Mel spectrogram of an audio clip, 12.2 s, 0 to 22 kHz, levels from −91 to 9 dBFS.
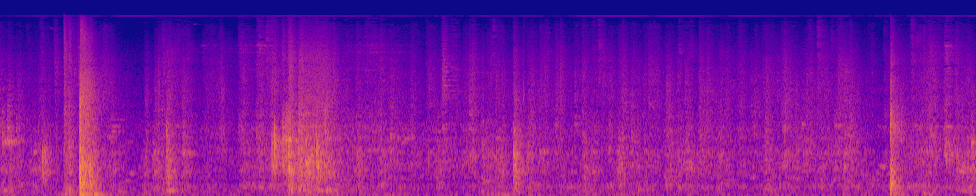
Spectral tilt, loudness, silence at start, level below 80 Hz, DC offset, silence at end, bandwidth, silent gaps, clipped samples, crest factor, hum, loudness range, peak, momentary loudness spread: -4.5 dB/octave; -31 LUFS; 0 s; -42 dBFS; under 0.1%; 0 s; 16 kHz; none; under 0.1%; 30 dB; none; 10 LU; 0 dBFS; 17 LU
